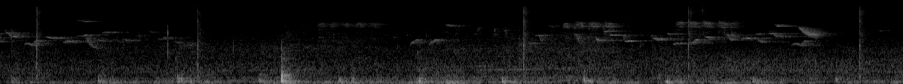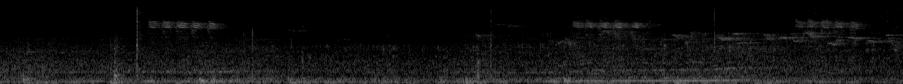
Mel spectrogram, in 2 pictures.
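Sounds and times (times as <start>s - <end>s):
songbirds chirping and twittering: 0.0s - 18.0s
soft thumps: 0.8s - 13.0s.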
